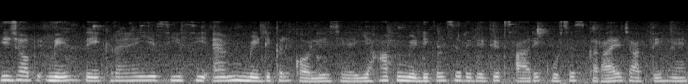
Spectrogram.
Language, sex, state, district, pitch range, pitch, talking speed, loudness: Hindi, female, Chhattisgarh, Bastar, 155-180 Hz, 175 Hz, 210 wpm, -15 LUFS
